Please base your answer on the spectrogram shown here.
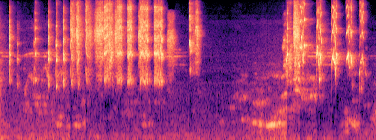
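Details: Pet lovebirds chattering in fast, harsh, high-pitched chirps, about three per second. After a quiet gap near the middle, another quick burst of shrill notes follows.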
